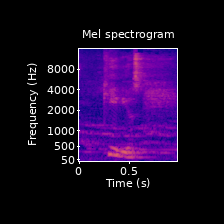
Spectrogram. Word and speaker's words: Kyrios: Y Kyrios se escribe de la siguiente manera, es K de kilo, Y-R-I-O-S, Kyrios.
